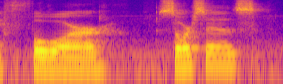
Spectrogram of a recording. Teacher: for source we have the ore diphthong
